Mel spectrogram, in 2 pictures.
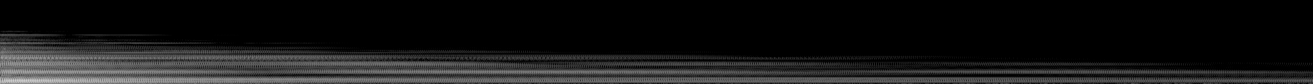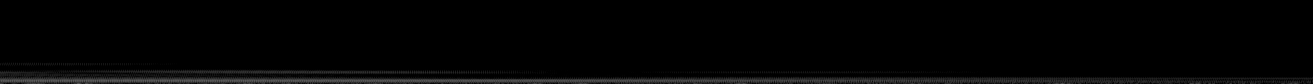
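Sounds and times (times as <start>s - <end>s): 
bitKlavier grand piano playing F sharp 1, binaural: 0.0s - 4.5s.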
